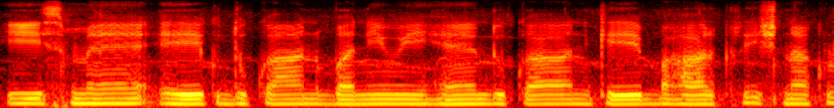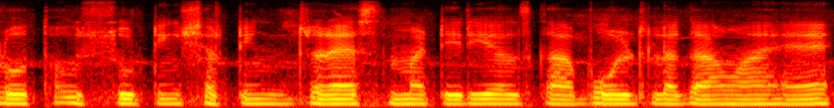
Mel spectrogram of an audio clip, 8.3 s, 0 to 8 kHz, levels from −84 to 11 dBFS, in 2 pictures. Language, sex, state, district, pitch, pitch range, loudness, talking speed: Hindi, male, Himachal Pradesh, Shimla, 130 Hz, 125-130 Hz, -17 LUFS, 150 wpm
